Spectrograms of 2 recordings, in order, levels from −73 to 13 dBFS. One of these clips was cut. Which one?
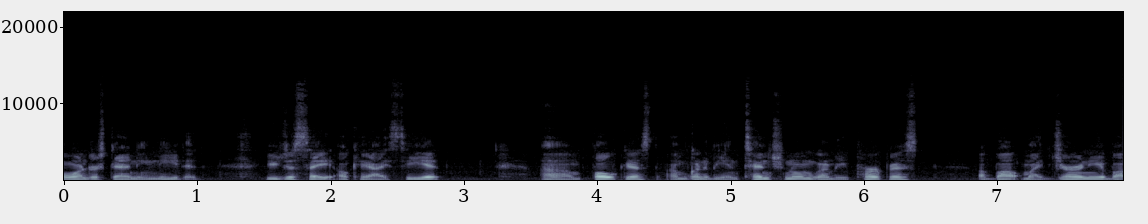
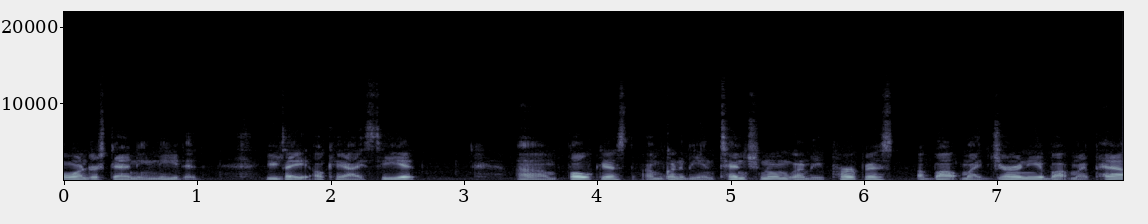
second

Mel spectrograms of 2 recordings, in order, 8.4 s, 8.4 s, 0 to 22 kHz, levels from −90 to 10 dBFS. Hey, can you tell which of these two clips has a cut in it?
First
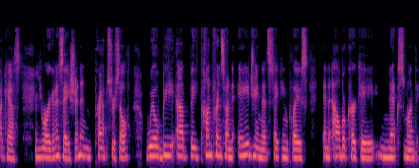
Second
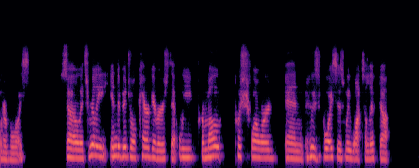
second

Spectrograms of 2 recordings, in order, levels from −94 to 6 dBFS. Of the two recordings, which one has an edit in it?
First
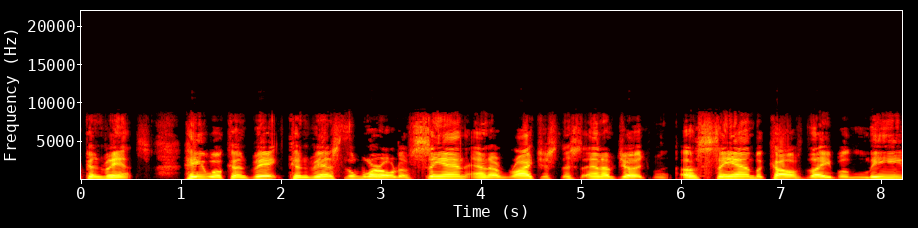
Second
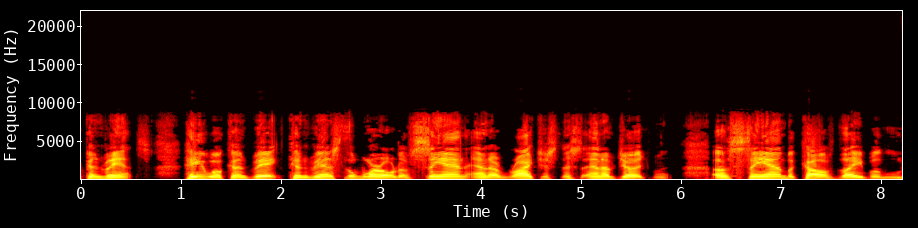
first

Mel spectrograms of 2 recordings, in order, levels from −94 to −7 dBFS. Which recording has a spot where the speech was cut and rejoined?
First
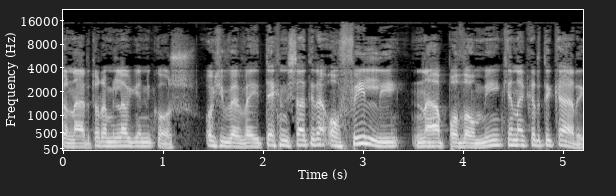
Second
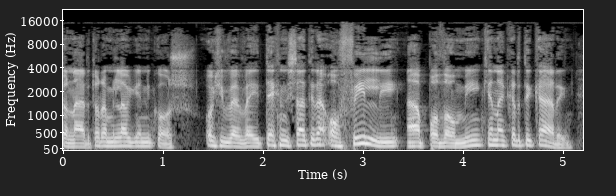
second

